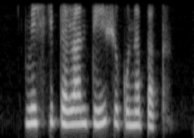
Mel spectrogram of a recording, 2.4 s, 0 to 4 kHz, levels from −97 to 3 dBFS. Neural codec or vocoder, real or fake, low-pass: codec, 24 kHz, 3 kbps, HILCodec; fake; 3.6 kHz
